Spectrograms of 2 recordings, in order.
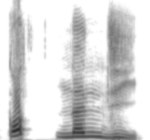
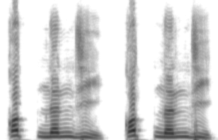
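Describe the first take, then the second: First: कोत्नंजी very slow, pressing on कोत्; pressed first syllable. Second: कोत्नंजी in two parts, stop after कोत्; demonstrated pronunciation. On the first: Teacher shows students where to press, pressed कोत् in कोत्नंजी. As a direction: press कोत्, hold the stop, then draw out नंजी. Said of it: "को थोड़ा सा दबाना है". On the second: Teacher models the word for students, demonstrated pronunciation of कोत्नंजी. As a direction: say कोत्नंजी as a clear model, kot then nanji. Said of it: "जैसे मैं बोल रहा हूँ". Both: Shown as a demonstration.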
